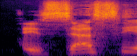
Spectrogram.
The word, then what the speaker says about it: Cease: How do I pronounce it? I like Dylan Cease. I thought it was always been Ceci. I've heard different outlets say Cease. I'm going to go with Cease. Sounds easier. Ceci just kind of, I don't know.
